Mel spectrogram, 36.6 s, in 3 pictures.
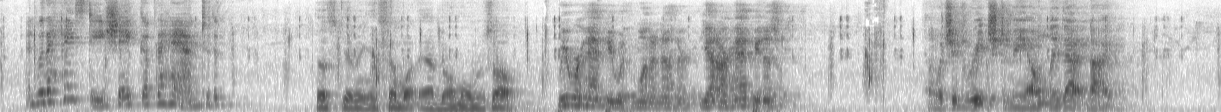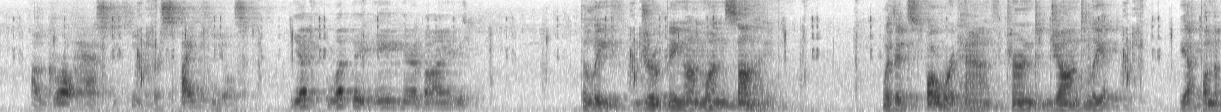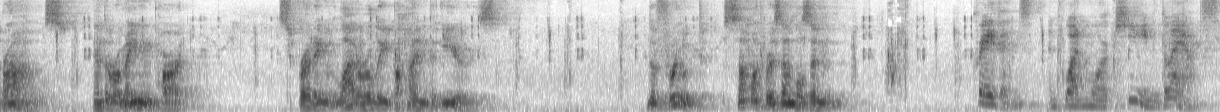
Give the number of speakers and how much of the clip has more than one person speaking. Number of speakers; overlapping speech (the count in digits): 7, no overlap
